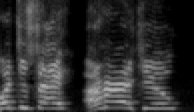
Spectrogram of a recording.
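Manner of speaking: high, loud, snapped-back, knowing tone. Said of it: "I got them mother ears".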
